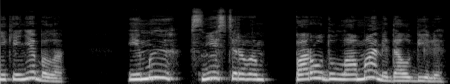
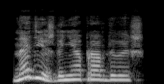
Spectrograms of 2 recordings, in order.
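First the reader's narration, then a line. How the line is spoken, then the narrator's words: Calm. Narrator (Russian): спокойно сказал Агафонов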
